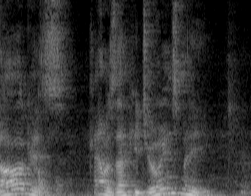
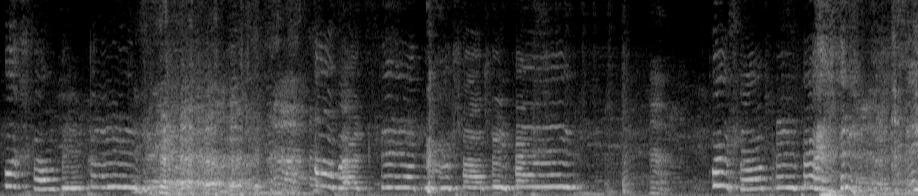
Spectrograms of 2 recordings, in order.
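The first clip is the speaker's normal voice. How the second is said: much higher, sing-song dry-mouthed mumble with laughs; parched mumble; much slower than usual. Retold or imitated. Patient mumbling to the doctor, high, parched croon. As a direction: croon it like your tongue is dust. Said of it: "All I could do was sort of mumble".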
